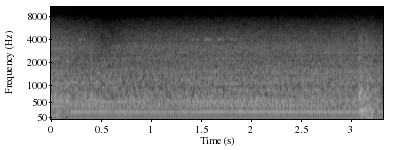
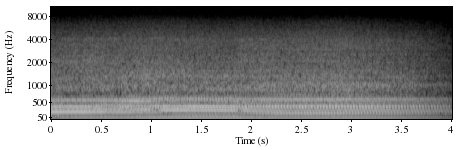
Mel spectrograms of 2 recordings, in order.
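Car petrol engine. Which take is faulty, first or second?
second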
